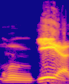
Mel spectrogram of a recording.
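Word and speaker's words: Mungia: the with the mongi how do you say his name mongia mongia sorry mongia there you go I hope I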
